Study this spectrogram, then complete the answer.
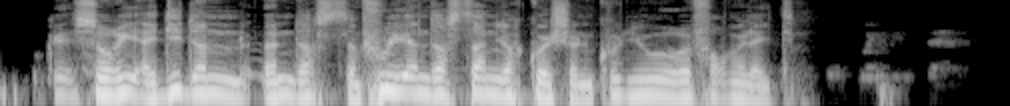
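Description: A man speaks through a microphone in a large room.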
